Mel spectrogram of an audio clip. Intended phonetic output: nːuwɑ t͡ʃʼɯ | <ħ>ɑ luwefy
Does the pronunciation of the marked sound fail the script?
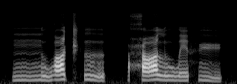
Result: no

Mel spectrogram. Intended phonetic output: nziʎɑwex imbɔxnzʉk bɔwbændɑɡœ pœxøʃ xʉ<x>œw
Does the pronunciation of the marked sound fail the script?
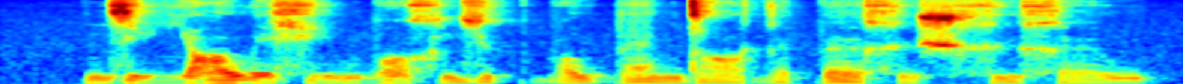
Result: no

